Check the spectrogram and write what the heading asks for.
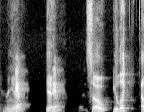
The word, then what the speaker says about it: ringette: Ringette?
